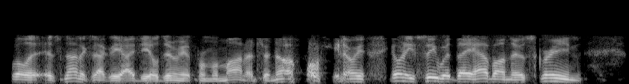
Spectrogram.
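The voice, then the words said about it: Rich, polished broadcaster's voice. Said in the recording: “the great radio voice”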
